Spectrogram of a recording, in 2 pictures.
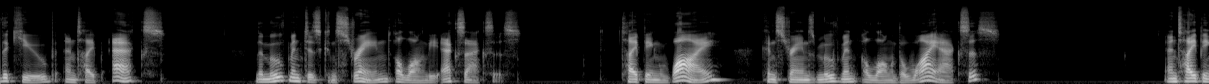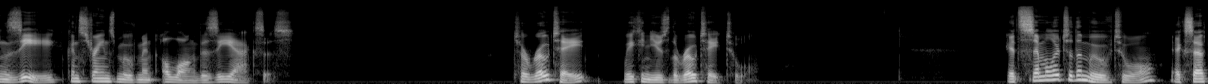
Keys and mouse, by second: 0.9 x, 6.7 y, 12.5 z, 20.9 click.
